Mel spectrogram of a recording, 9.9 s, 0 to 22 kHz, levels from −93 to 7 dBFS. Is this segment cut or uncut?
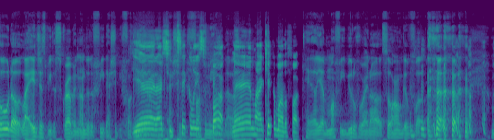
cut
